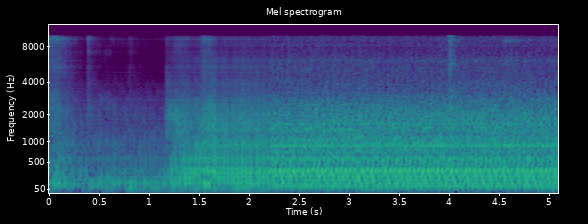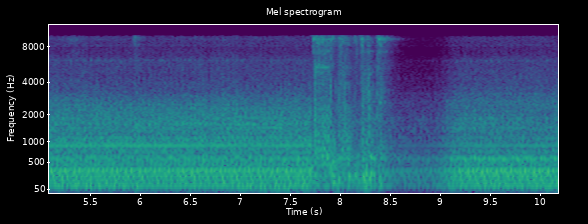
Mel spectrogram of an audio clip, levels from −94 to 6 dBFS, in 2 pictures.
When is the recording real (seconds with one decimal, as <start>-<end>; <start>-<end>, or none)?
2.2-10.2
